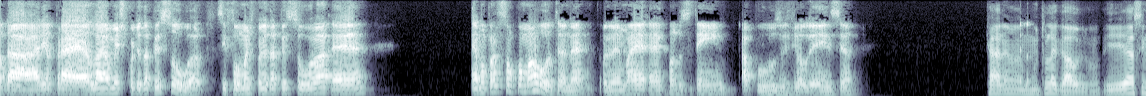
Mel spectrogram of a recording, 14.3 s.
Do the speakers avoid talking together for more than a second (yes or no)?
yes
